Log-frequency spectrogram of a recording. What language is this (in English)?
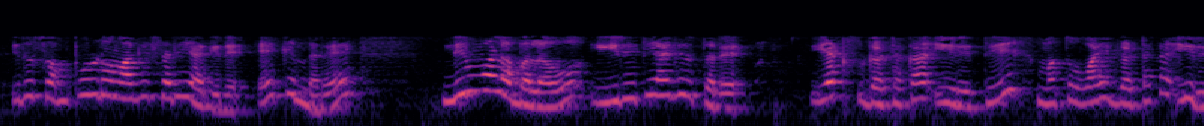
Kannada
